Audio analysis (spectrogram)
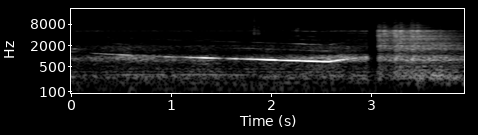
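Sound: police car sirens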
